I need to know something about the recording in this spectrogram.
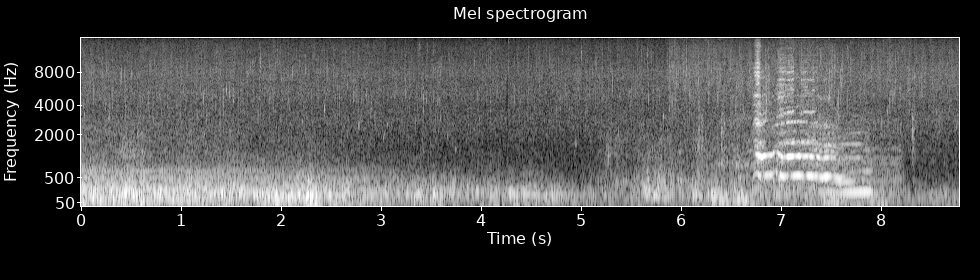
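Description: Steady rain falling on a swamp, with a low rumble under it that fades away over the first few seconds. Near the end, R2-D2 gives a short electronic whistle that bends downward.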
